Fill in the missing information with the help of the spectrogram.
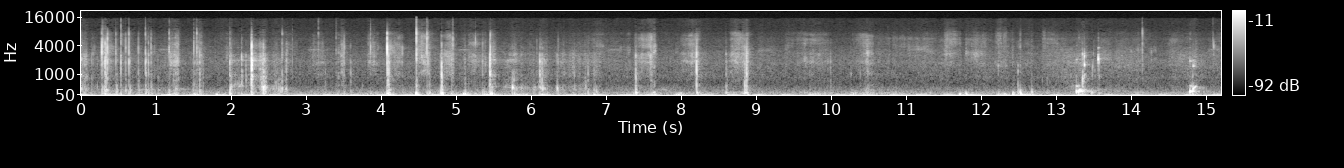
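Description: Long red acrylic nails tap and scratch along the green cap and body of a medium pearly-white plastic lotion bottle held in the hand. Quick, dry, muffled clicks and rasping scrapes come in an uneven stream over fifteen seconds, with short bright scratchy bursts in between.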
